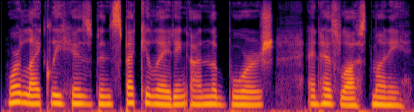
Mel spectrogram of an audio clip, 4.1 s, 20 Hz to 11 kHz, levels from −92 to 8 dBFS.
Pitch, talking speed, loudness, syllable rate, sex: 185 Hz, 190 wpm, -17 LUFS, 5.4 syllables/s, female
